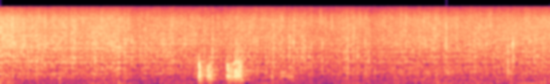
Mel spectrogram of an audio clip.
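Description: Diced green pepper hits heated oil in a pan for Cuban chicken picadillo, giving a steady, loud crackling sizzle with a couple of brief stirring scrapes, no voices.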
